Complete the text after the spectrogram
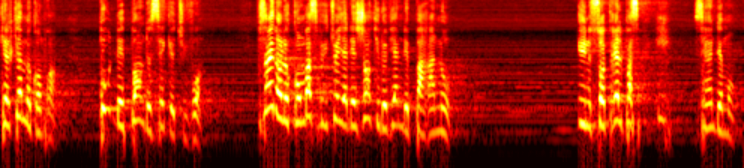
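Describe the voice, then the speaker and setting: A man preaching a sermon as pastor, telling stories and asking the congregation for responses. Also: high-pitched. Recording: long hall reverb.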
